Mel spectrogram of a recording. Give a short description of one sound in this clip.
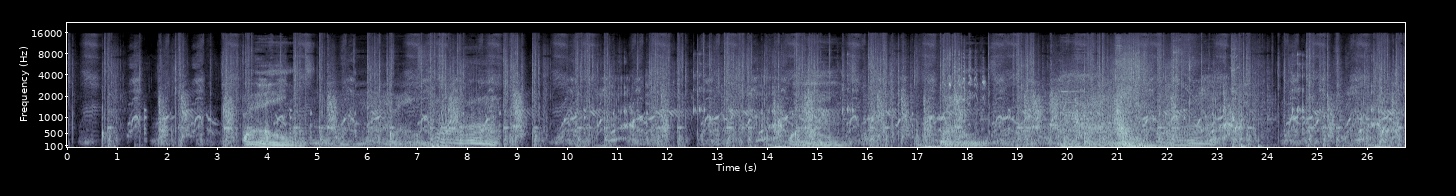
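Cartoon game effects pop and burst.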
